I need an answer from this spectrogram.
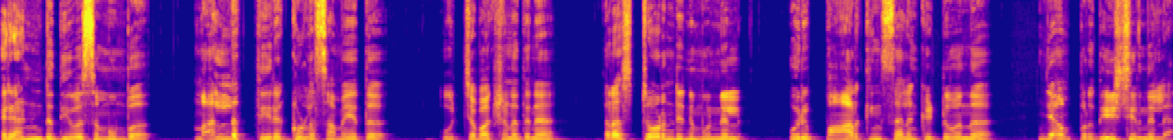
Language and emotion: Malayalam, surprised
